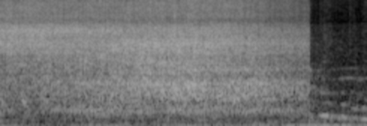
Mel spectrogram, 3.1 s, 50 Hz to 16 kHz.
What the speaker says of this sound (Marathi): यामध्ये आता 1 ग्लास पाणी टाकून घेऊ आपण।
